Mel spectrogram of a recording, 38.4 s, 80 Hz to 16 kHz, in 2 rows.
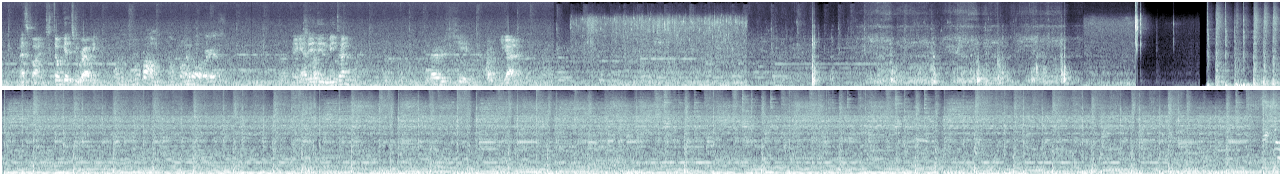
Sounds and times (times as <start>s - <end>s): Music: 0.0s - 15.8s, 18.1s - 38.3s.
